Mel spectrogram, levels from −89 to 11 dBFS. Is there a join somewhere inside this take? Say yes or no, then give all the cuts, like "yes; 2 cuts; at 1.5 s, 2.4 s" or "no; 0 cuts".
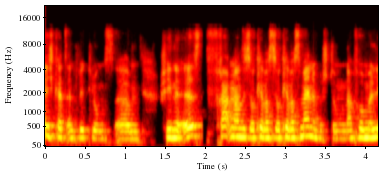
yes; 2 cuts; at 2.0 s, 2.8 s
